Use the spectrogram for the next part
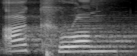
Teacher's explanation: کاف کی آواز کو آپ نے روکنا نہیں، ایسی چلتی ہوئی آواز ہونی چاہیے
